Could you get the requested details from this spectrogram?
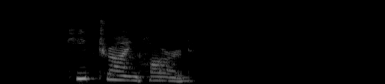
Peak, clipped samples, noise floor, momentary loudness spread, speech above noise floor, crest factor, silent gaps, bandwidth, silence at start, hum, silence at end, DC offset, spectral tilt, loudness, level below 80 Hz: -28 dBFS; under 0.1%; -86 dBFS; 9 LU; 44 dB; 20 dB; none; 13.5 kHz; 0.65 s; none; 1.9 s; under 0.1%; -5.5 dB/octave; -43 LUFS; -88 dBFS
